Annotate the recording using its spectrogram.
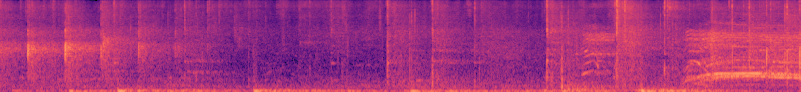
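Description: Dull low thumps on a sports-hall court floor, five or six spread irregularly over the seconds, with a few sharp clicks among them. Near the end a drawn-out voice call rings out and echoes in the large hall.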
